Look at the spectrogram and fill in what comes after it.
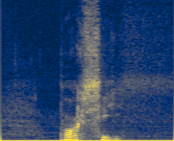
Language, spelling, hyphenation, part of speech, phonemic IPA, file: Dutch, portie, por‧tie, noun, /ˈpɔr.si/, Nl-portie.ogg
- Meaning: 1. serving, helping 2. portion, part, amount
